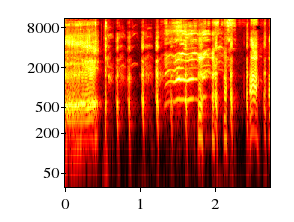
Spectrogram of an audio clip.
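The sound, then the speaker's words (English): A single loud, low, rumbling burp from a woman singing a hymn erupts at the start, followed by a run of short, choppy vocal bursts and snickering sounds. “It was just a burp. It was just a big old burp right in the power part.”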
